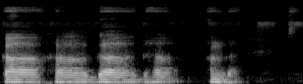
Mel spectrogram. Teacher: हमारी वायु, मुख से निकलने वाली वायु या जीभ जो है वो कंठ से टकराती है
